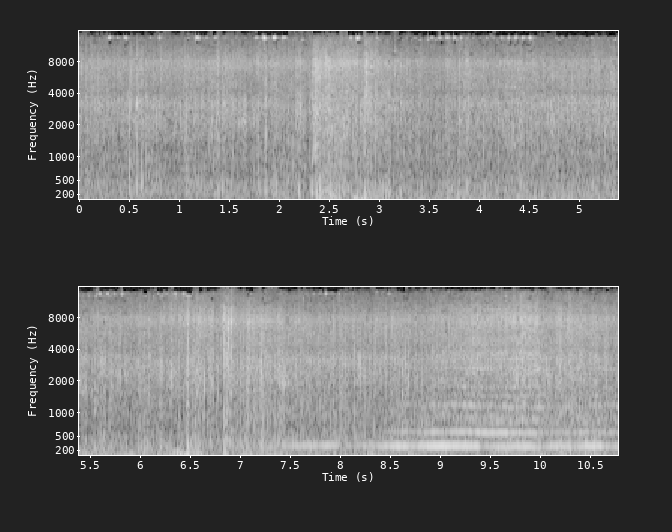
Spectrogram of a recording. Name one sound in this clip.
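Bicycle tyres crunch and scrape over packed snow.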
